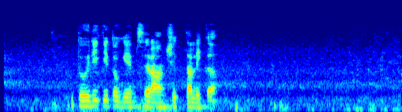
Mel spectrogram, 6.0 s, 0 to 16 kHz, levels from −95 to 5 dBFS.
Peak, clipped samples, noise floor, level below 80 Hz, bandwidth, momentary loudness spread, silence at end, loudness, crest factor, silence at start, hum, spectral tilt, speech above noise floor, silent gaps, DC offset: -14 dBFS; under 0.1%; -63 dBFS; -62 dBFS; 8 kHz; 27 LU; 0.4 s; -33 LUFS; 22 dB; 0.8 s; none; -3.5 dB/octave; 30 dB; none; under 0.1%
